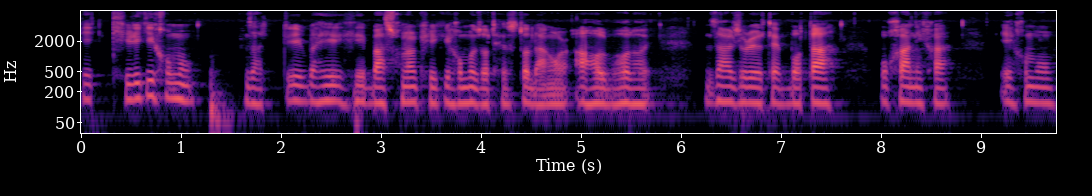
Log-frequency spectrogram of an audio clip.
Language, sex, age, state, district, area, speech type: Assamese, male, 18-30, Assam, Sonitpur, rural, spontaneous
